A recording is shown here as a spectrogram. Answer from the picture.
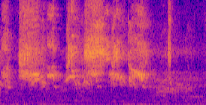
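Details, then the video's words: Several birds in Jilani Park, Lahore, in the early morning: loud, quick chirps and squeaky tweets in three bunched bursts, followed by a sudden sharp click near the end. "Birds sings in Jilani park Lahore early morning"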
